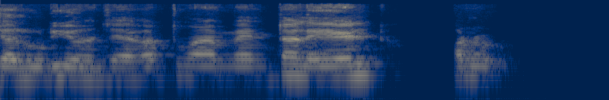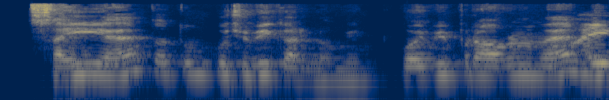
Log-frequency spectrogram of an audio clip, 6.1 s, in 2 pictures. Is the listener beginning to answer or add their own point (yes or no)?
no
